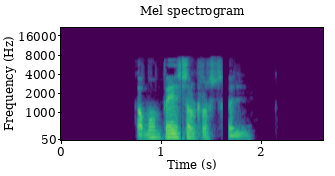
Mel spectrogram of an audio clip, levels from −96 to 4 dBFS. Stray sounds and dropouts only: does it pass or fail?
fail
